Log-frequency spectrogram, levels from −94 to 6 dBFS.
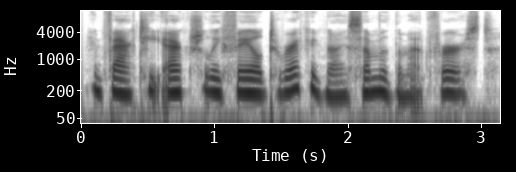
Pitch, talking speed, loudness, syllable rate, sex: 180 Hz, 230 wpm, -18 LUFS, 6.0 syllables/s, female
